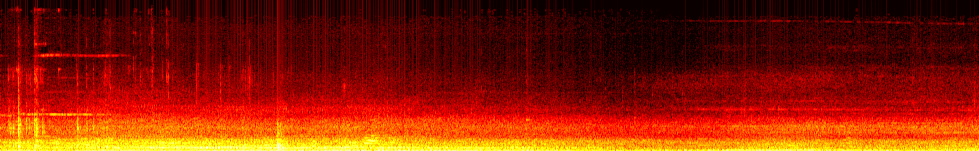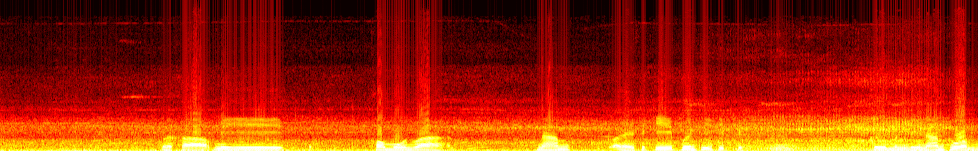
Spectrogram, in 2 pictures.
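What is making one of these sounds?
A scooter engine hums steadily while riding along a street.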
